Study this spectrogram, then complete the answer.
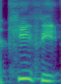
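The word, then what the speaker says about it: Kuithe: his name I apologize I think it's keithy and I don't know why I just said couth but keithy being the Titan they have number 80.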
